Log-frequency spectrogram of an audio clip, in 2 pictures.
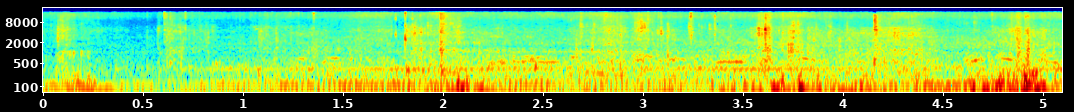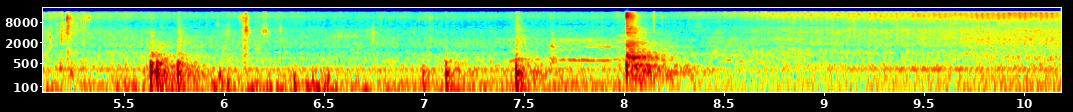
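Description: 2014 Toyota Harrier's 2.0-litre Valvematic four-cylinder petrol engine idling steadily, with a few knocks and clunks as the bonnet is lifted, the loudest about eight seconds in.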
